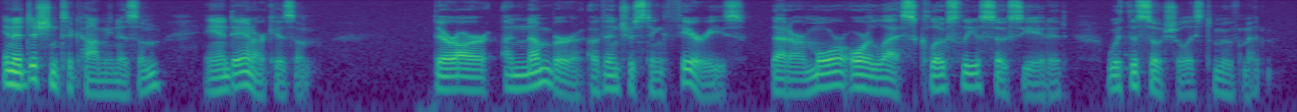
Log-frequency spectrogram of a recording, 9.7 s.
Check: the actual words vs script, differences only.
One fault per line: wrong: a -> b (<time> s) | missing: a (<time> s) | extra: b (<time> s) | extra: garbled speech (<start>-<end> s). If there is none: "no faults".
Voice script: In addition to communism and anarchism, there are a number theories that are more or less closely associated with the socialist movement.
extra: of interesting (4.4 s)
